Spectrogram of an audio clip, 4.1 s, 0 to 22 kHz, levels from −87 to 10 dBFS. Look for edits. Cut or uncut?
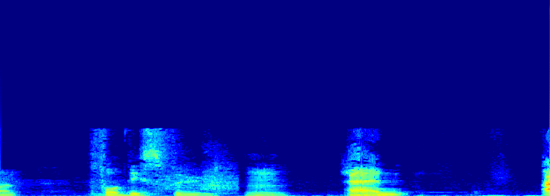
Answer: cut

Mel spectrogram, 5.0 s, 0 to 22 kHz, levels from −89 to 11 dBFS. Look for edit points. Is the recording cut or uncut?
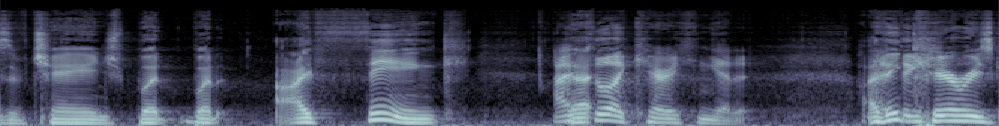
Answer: uncut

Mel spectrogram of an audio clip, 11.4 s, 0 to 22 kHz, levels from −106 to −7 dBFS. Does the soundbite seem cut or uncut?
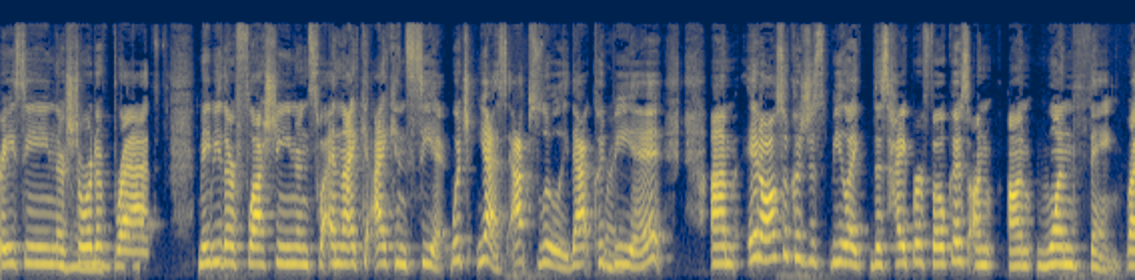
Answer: uncut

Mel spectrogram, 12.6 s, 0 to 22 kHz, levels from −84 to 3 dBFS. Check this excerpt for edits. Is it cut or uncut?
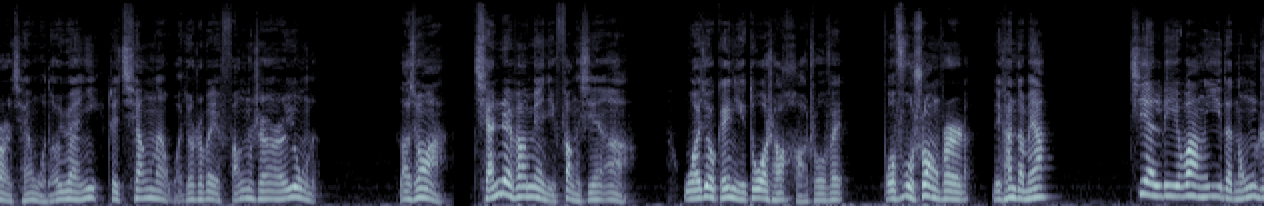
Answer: cut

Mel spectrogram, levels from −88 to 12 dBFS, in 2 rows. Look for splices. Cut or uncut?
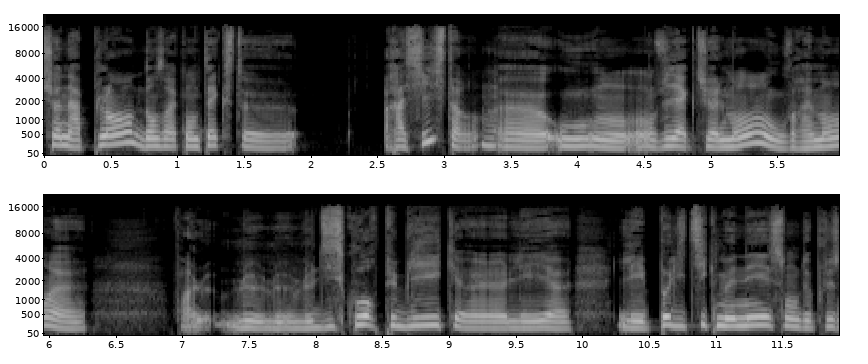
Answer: uncut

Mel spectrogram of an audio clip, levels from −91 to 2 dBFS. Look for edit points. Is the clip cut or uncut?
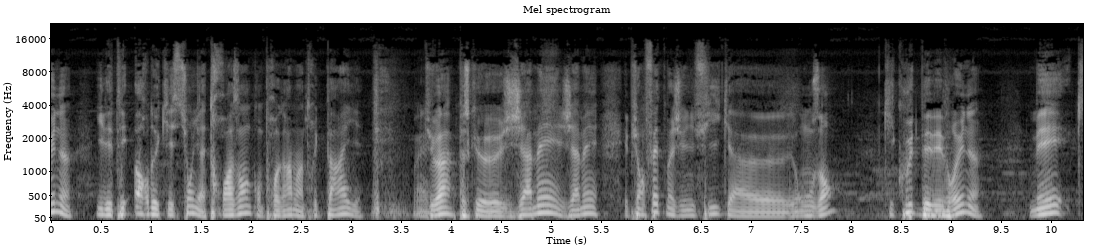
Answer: uncut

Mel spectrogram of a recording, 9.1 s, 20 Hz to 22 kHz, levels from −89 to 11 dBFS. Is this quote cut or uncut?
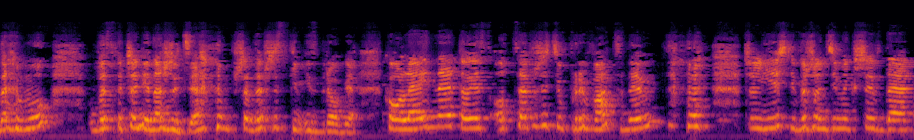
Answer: cut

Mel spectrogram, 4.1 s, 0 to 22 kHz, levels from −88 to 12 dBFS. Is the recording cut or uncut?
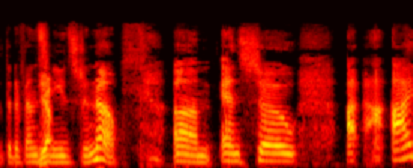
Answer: uncut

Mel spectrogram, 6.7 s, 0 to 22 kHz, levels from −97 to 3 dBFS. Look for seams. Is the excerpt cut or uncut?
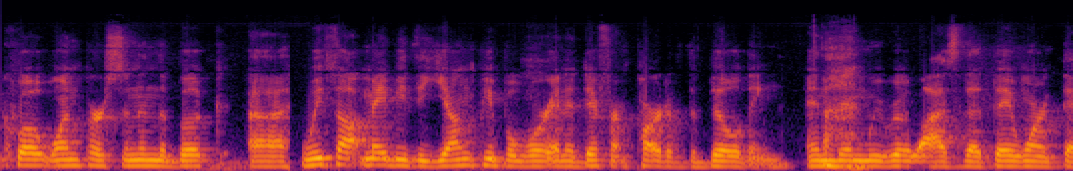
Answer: cut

